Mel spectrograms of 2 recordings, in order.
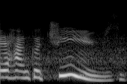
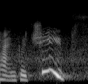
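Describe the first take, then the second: First: The word ends with a v sound. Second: The word ends with an f sound. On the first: The speaker calls it wrong. "We don't say handkerchiefs" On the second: The speaker calls it right. "Handkerchief become handkerchiefs"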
